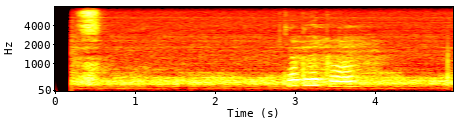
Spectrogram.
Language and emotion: Russian, neutral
